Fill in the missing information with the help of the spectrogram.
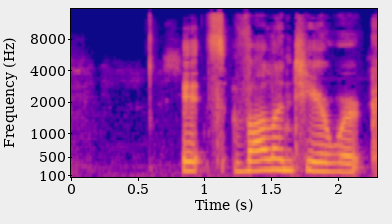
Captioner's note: speaking French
